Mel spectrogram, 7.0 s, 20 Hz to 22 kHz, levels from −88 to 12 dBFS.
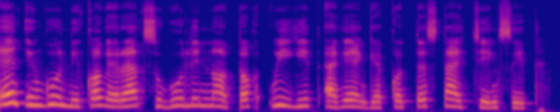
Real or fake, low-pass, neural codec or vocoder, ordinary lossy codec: fake; none; vocoder, 44.1 kHz, 128 mel bands, Pupu-Vocoder; none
